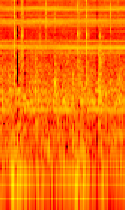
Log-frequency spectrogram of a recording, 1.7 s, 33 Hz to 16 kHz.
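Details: Shaper refitted with its new replacement motor, running at 50 Hz, 67 strokes per minute: quiet, even running with faint high motor whine and light regular ram clatter; normal running.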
